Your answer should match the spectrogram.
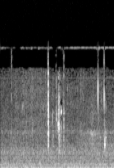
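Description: Quiet room tone: a steady low hum and hiss, with a few faint clicks about a second in and again near the end.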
